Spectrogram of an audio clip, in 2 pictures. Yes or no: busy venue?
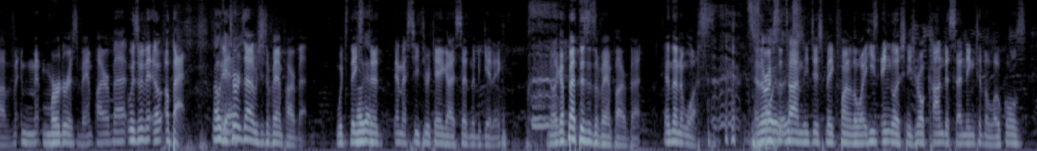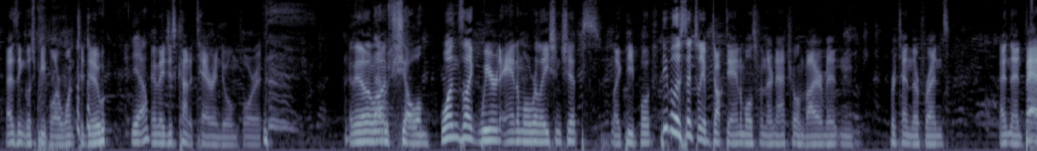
yes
